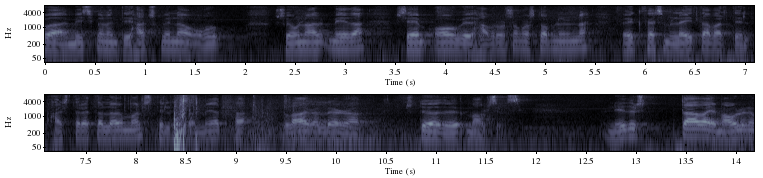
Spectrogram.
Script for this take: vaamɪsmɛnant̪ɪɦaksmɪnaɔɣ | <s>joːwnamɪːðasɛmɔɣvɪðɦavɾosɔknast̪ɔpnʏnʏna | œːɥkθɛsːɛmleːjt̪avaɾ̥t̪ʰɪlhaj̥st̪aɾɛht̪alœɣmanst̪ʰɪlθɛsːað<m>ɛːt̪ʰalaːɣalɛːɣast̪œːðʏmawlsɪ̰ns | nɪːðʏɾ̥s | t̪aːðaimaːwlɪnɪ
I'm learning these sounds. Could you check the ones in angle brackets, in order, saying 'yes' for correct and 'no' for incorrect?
yes, yes

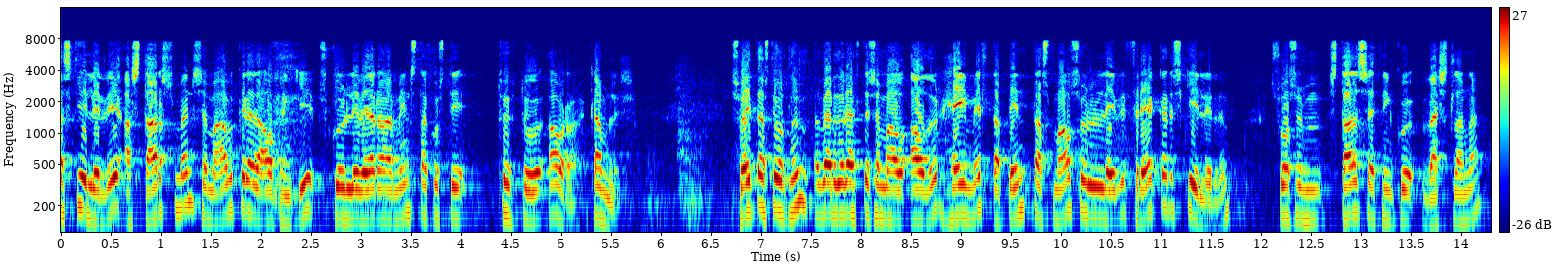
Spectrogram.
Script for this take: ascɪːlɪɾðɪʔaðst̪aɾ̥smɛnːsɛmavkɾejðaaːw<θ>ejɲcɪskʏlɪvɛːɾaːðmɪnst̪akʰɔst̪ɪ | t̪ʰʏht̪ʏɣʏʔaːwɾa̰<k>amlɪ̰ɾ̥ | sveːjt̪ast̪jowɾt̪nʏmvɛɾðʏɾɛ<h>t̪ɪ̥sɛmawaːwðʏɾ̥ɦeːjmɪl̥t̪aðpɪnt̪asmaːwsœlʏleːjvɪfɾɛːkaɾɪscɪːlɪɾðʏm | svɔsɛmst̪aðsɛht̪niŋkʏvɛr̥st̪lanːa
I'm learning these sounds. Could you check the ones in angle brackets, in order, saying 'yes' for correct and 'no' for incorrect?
no, yes, no

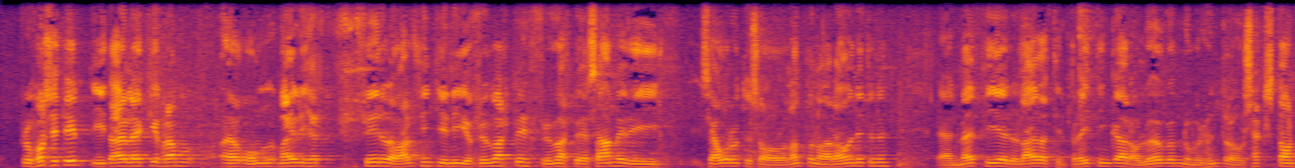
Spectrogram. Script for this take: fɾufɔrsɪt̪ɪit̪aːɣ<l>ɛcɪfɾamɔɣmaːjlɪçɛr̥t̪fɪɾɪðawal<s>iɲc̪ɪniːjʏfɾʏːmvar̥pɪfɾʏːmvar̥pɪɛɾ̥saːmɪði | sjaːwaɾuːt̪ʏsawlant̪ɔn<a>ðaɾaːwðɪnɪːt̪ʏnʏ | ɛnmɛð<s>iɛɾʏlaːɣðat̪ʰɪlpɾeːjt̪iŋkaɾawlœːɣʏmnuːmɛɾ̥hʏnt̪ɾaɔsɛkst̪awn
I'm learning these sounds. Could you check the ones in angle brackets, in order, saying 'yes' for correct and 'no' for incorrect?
yes, no, yes, no

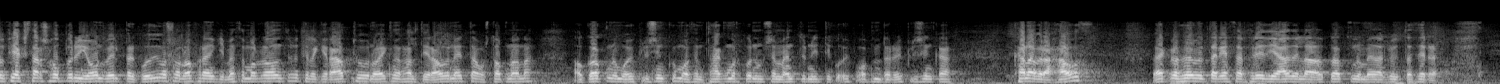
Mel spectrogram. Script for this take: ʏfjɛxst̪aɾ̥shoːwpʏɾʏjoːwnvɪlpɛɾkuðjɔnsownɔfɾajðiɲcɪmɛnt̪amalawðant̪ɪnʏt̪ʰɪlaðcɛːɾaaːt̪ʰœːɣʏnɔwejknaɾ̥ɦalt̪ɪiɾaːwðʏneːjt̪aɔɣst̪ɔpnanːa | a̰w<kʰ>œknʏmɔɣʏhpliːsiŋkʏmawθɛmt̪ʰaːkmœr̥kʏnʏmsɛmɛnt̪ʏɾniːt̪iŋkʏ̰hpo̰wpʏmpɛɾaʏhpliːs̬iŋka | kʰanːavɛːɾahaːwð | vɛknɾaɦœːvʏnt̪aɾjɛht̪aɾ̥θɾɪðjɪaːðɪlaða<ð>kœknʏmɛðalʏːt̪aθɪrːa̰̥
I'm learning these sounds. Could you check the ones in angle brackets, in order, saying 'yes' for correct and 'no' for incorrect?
no, yes

